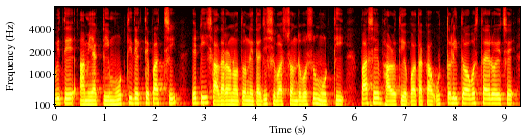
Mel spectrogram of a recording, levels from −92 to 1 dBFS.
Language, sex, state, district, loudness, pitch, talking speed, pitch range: Bengali, male, West Bengal, Jalpaiguri, -17 LUFS, 130 Hz, 120 wpm, 110-145 Hz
